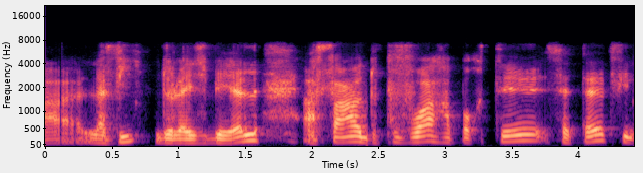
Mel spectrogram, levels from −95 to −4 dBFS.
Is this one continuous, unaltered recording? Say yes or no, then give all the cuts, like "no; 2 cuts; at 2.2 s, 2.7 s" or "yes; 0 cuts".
no; 1 cut; at 2.4 s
